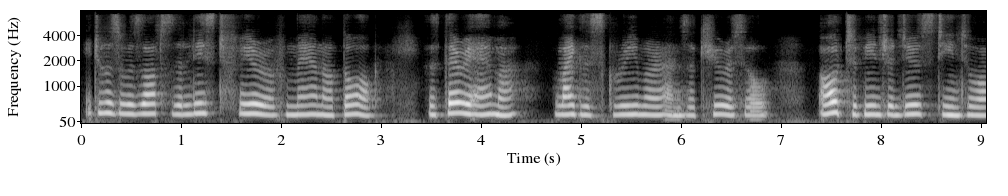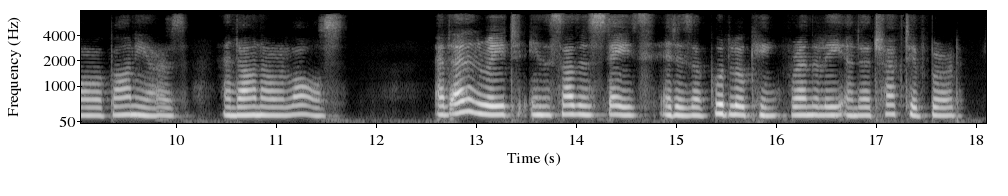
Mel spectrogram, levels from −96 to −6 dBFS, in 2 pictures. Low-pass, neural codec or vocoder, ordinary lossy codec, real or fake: 7.2 kHz; codec, 24 kHz, 0.9 kbps, DualCodec; AAC, 32 kbps; fake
